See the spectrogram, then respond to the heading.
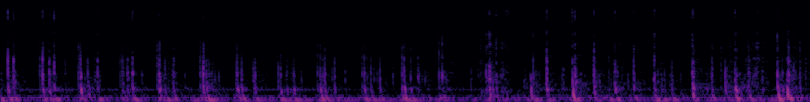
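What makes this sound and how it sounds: Long nails tap and scratch the face and handle area of a black padded synthetic leather focus mitt with a white center circle. The result is a rapid, uneven run of soft, dull taps with a heavy low thump and brief scratchy texture, each one dying away almost at once.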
